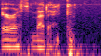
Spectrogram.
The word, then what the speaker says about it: arithmetic: Yes, it's pronounced arithmetic.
